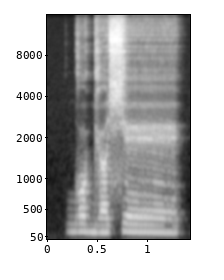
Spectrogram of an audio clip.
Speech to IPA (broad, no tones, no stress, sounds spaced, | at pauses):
ɡ o ɡʲ ʌ ɕ eː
